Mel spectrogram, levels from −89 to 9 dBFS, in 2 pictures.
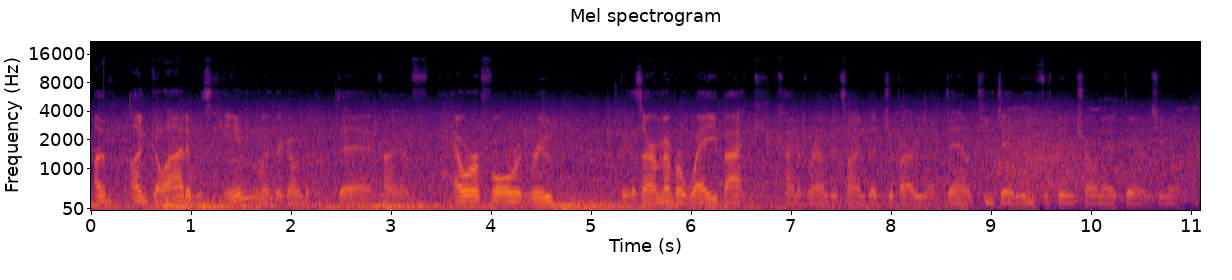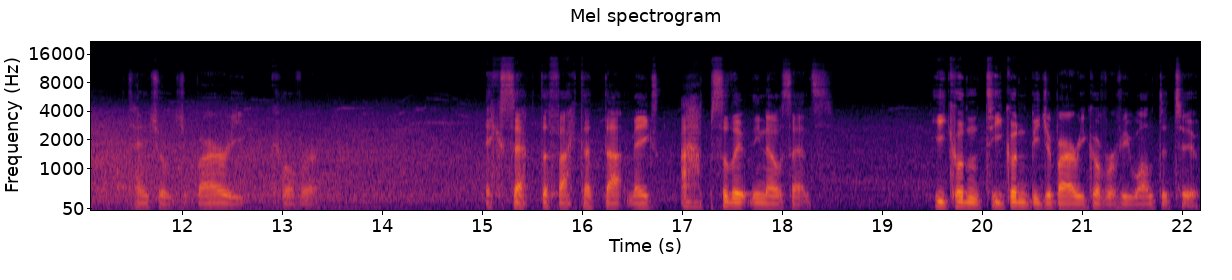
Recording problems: rain or running water; loud; throughout; 5 dB below the speech

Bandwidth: 14.5 kHz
